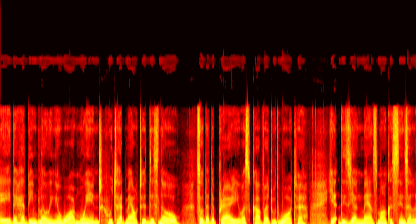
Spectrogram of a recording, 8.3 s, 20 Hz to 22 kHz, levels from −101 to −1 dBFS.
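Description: Speech runs through the whole clip with a breathing, pumping quality. Loud and quiet passages sit unnaturally close in level and the sound feels squashed. This is gain pumping, with a swing of about 20 dB. The likely cause is input gain set far too high, with a fast limiter or compressor clamping down on every peak.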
